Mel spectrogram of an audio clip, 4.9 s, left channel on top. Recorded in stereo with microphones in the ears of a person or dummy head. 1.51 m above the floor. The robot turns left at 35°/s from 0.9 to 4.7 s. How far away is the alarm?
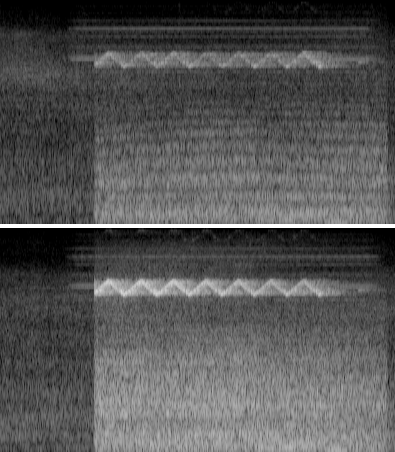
About 0.6 m.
